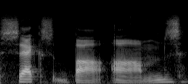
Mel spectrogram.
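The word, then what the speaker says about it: Sex Bob-omb: He's sort of a slacker living in Toronto, plays in a rock band called the Sex Bombs.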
